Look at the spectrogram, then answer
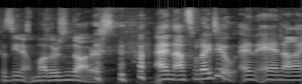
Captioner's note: laughing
